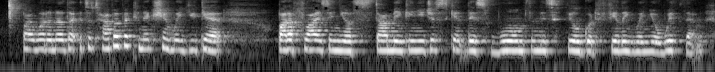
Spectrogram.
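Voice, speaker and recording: A woman's fairly high, monotone, flat voice amid noticeable background noise and audible room echo. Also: moderate pace. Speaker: tarot reader. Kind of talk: tarot reading.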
